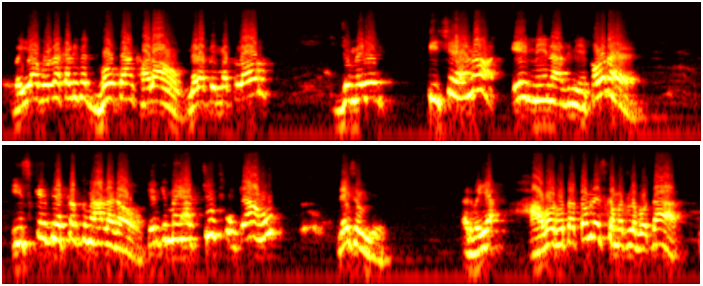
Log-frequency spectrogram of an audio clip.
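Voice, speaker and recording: A man teaching a classroom lesson, asking the pupils short repeated questions and sometimes calling out loudly. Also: very high voice, poor audio.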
